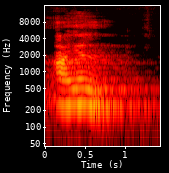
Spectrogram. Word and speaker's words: isle: lake isle of innisfree it will be pronounced il s is silent in this world lake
